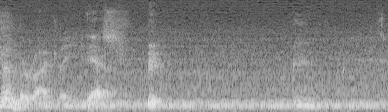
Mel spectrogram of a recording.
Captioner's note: cough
